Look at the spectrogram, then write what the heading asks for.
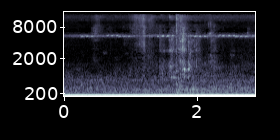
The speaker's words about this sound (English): Crickets.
